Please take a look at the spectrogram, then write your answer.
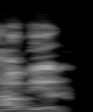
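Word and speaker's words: Xavier: शायद आपको लगेगा मैं जेवियर को हावियर क्यों कह रहा हूँ। एक्चुअल में पोर्चुगीज और स्पेनिश दोनों में प्रोनाउंसिएशन काफी हद तक सिमिलर होता है। तो इन लैंग्वेजेस में जब जे लिखा हो तो उसे एच प्रोनाउंस करते हैं।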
